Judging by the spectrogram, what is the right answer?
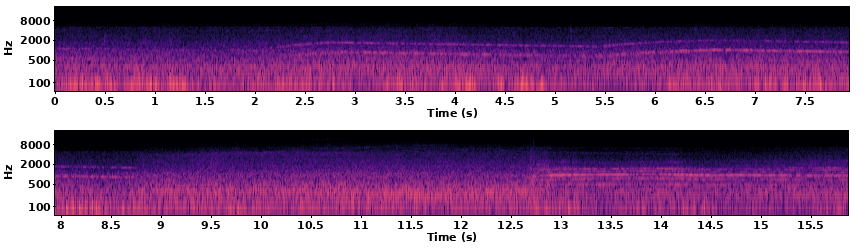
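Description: Emergency vehicle siren wailing, rising and then slowly falling twice, over a steady low rumble. Near the end a held, horn-like sound of several pitches at once starts and keeps going.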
